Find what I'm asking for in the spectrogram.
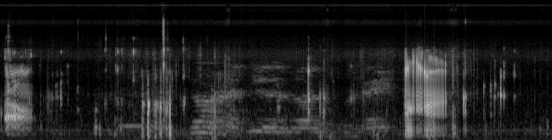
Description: okay so I was at the hospital for an upset stomach and I caught some really good tummy grawls so I recorded this audio once the nurse left for another patient / I am feeling better now 😊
